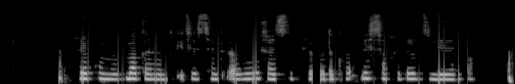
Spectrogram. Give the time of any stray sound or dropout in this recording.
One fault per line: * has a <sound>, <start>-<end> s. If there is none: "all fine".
* has a dropout, 3.1-3.2 s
